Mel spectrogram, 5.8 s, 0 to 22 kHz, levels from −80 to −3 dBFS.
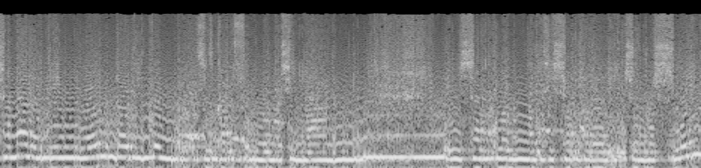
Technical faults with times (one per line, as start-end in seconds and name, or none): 0.00-5.85 float read as integer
